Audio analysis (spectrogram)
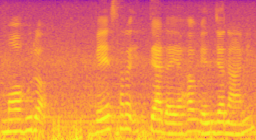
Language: Sanskrit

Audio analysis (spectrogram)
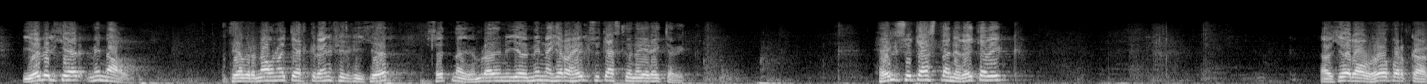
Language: Icelandic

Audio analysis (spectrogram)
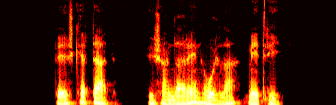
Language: Mari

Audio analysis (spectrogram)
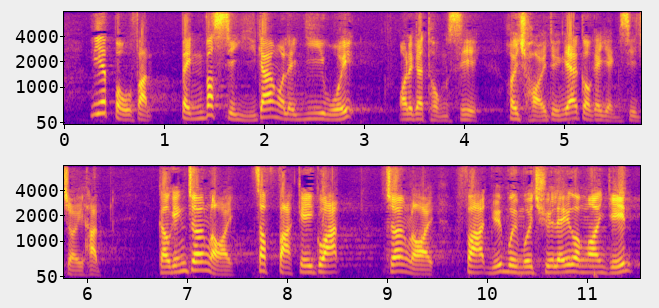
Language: Cantonese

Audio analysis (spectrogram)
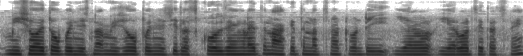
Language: Telugu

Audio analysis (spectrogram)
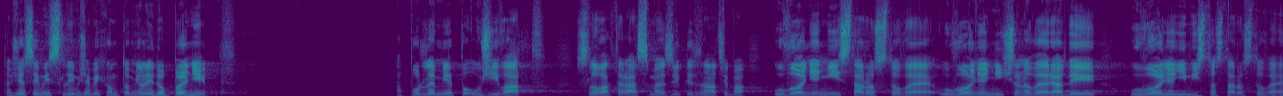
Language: Czech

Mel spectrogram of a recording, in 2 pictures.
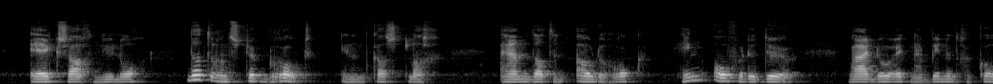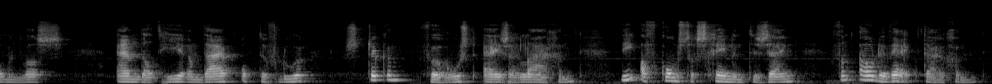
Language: Dutch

